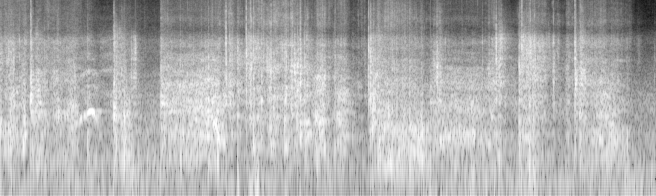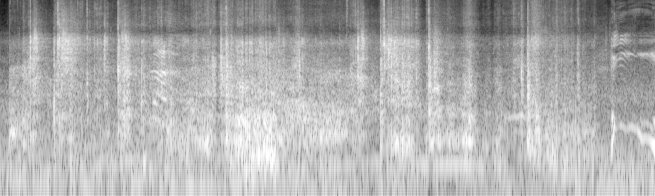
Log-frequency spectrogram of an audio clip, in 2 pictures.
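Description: Skateboard wheels rolling on concrete, with repeated sharp clacks of the board popping and landing and the board sliding along a concrete ledge that has been smoothed with a rub brick.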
